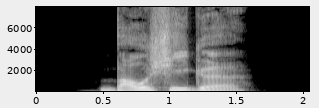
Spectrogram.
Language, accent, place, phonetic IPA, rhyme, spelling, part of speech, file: German, Germany, Berlin, [ˈbaʊ̯ʃɪɡə], -aʊ̯ʃɪɡə, bauschige, adjective, De-bauschige.ogg
- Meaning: inflection of bauschig: 1. strong/mixed nominative/accusative feminine singular 2. strong nominative/accusative plural 3. weak nominative all-gender singular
